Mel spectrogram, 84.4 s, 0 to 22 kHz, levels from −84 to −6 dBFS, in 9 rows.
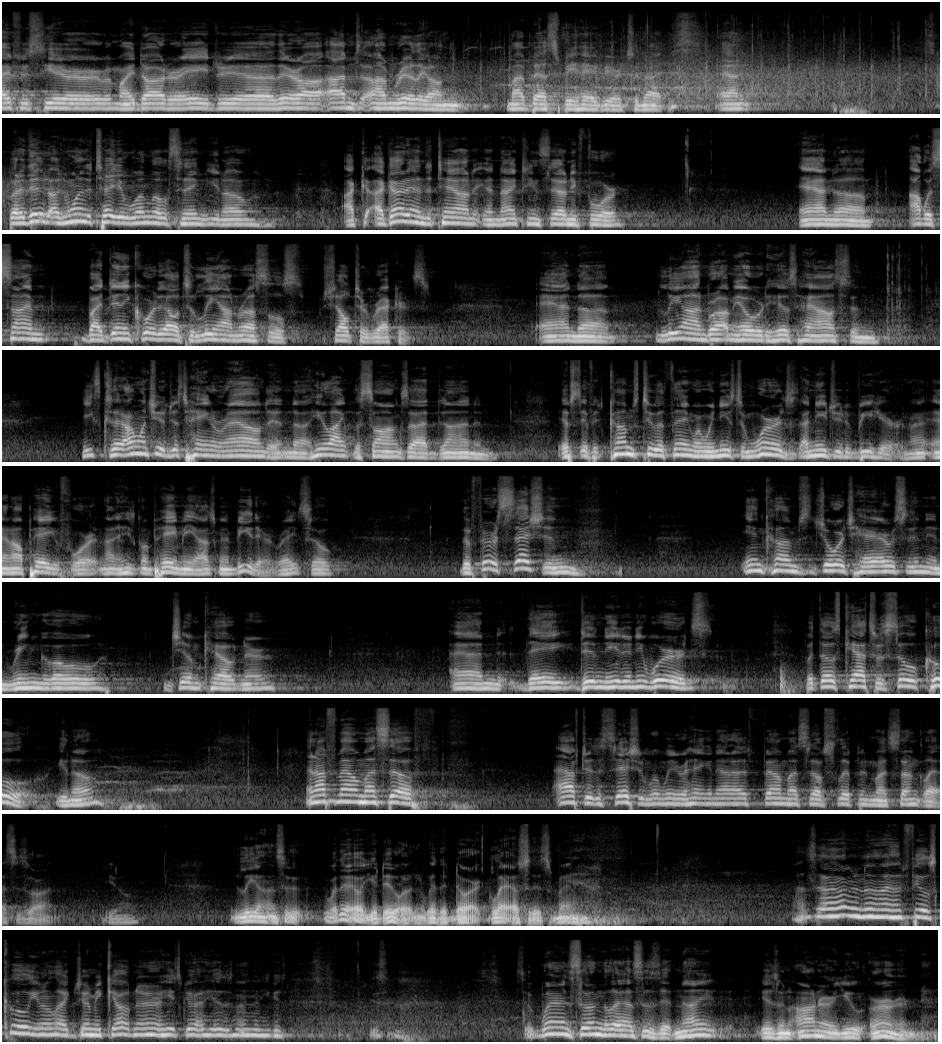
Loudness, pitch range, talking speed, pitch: -25 LUFS, 125-165 Hz, 150 wpm, 140 Hz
